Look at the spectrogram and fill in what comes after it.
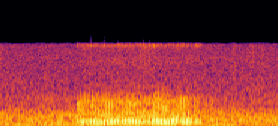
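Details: Snoring in a sleeping dog: a single low, rumbling snore lasting under a second against background noise.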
